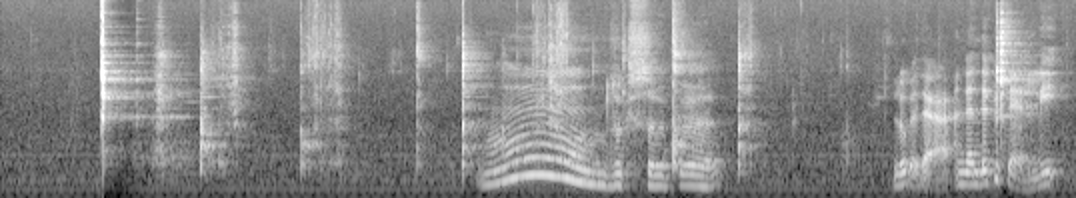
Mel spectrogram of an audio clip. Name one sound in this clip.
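A spoon clinks and scrapes against a stainless steel bowl.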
